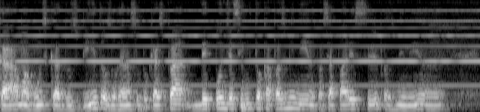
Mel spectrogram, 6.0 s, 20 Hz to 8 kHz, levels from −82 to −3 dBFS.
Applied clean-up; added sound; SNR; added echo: none; Organ; 13 dB; reverberation time 0.3 s.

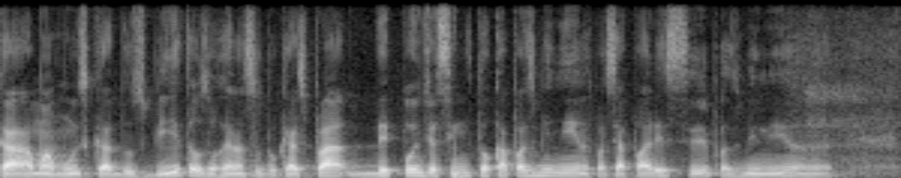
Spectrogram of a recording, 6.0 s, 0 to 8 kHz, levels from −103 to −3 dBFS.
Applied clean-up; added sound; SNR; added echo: none; none; none; none.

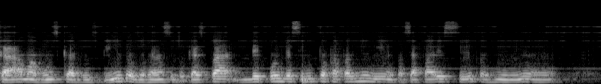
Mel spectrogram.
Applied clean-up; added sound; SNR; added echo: neural separator model SepFormer DNS4.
